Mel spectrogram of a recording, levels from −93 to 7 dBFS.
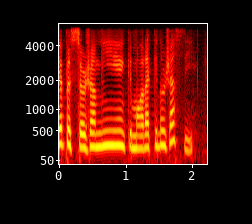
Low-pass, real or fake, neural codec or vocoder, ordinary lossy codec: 5.4 kHz; fake; codec, 16 kHz, 0.7 kbps, FocalCodec; none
